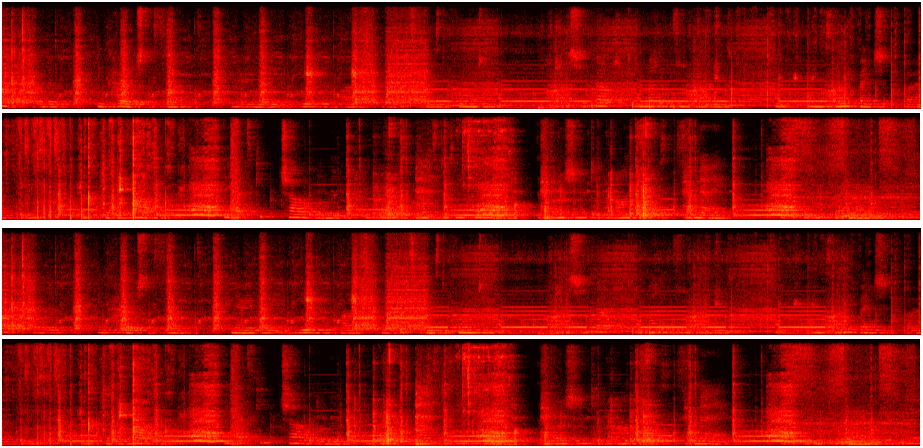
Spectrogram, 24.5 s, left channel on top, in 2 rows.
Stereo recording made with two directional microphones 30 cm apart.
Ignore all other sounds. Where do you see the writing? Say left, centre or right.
left.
